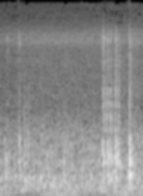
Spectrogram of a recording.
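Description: Low, steady room tone with no machine running, and a few light clicks in the last half second.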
